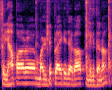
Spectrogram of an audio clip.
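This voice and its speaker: A man's voice: medium pitch, fairly even intonation, brisk, lo-fi sound, background noise. A male math teacher giving a recorded online lesson, explaining step by step and quizzing his students as he goes.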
